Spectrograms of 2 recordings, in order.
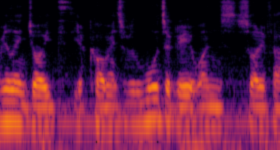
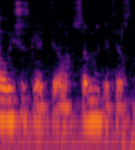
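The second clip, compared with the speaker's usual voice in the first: ordinary talk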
